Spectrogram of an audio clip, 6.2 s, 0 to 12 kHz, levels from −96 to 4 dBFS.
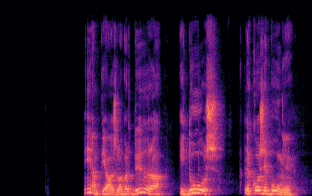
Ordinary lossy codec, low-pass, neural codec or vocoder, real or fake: none; 10.8 kHz; none; real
